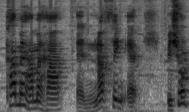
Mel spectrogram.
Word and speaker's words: Kamehameha: gin saying this word wrong it is not kameha that is wrong it is pronounced Kamehameha and nothing else be sure to use this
